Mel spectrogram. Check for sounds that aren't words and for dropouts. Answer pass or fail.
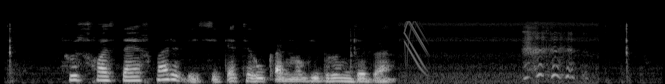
fail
